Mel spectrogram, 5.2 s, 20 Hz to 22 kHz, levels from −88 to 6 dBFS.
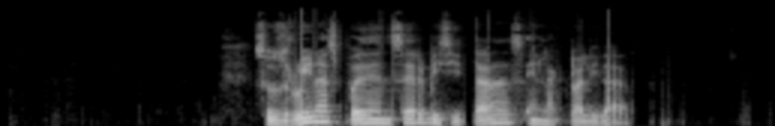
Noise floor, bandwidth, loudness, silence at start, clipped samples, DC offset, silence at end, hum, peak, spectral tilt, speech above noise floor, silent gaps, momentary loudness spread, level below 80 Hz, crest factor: -71 dBFS; 15.5 kHz; -21 LUFS; 1.7 s; under 0.1%; under 0.1%; 1 s; none; -4 dBFS; -6 dB/octave; 50 dB; none; 10 LU; -48 dBFS; 20 dB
